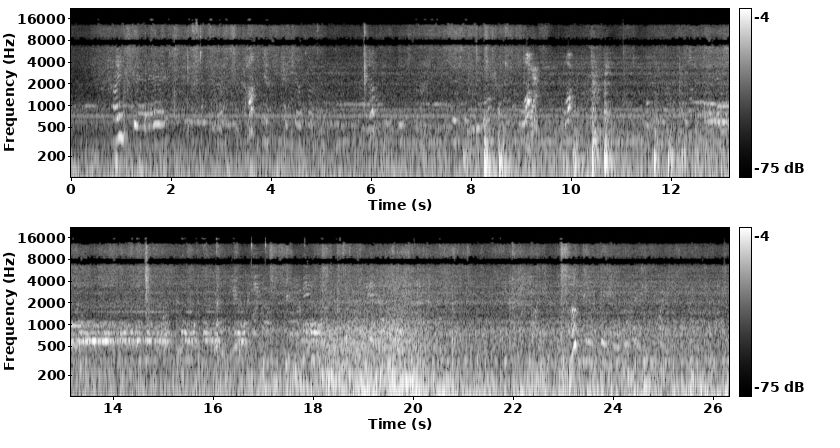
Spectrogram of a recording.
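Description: Train wheels click and clack over rail joints.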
